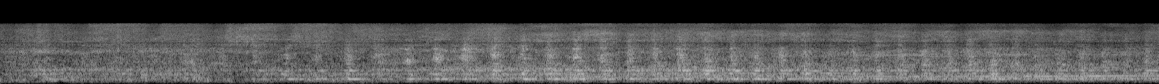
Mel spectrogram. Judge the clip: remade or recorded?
remade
